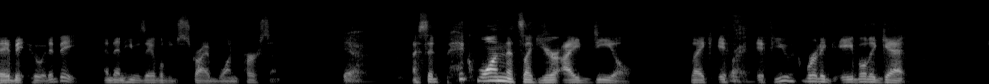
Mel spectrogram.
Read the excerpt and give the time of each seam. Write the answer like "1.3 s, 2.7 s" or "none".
3.9 s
